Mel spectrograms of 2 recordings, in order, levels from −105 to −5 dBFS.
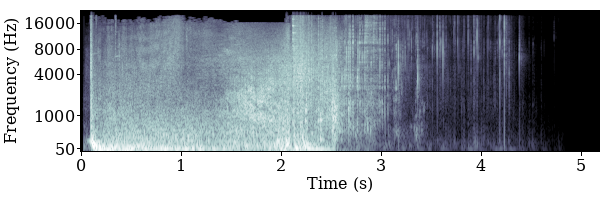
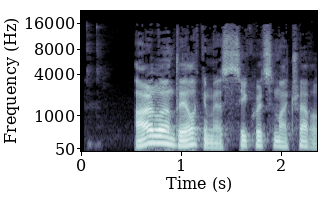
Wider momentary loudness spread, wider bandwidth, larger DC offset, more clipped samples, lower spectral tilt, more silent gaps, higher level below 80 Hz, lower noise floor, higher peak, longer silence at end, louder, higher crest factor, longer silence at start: first, 22 LU vs 10 LU; first, over 20 kHz vs 16 kHz; neither; neither; second, -3.5 dB/octave vs -6 dB/octave; neither; first, -20 dBFS vs -46 dBFS; second, -56 dBFS vs -61 dBFS; about the same, 0 dBFS vs -2 dBFS; first, 2 s vs 0 s; first, -12 LUFS vs -18 LUFS; about the same, 14 dB vs 18 dB; second, 0.05 s vs 0.55 s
